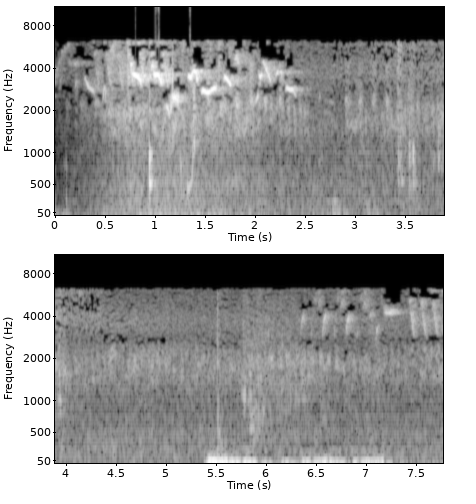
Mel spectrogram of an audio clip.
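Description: Small birds chirp and twitter busily in the open air by the Danube at the village of Begeč near Novi Sad on a Sunday morning, a dense burst of high tweets early on that thins into scattered calls, with faint low rumbling later; no one speaks.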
